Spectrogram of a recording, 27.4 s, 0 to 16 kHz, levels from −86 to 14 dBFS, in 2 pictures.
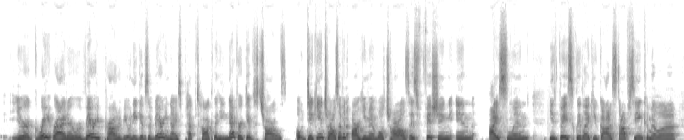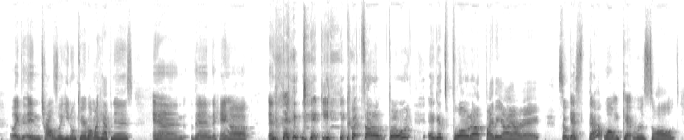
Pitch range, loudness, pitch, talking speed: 215-280 Hz, -23 LUFS, 230 Hz, 175 wpm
